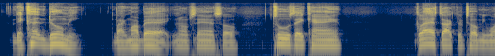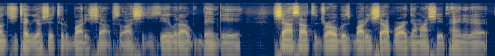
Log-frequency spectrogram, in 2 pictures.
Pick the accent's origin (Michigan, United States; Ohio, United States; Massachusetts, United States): Ohio, United States; Cleveland; we from Cleveland, boy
